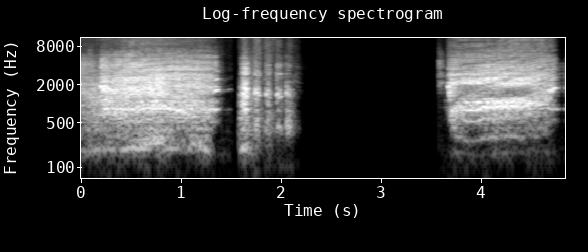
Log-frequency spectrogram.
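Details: Himalayan vulture gives a long, harsh, breathy rasp, then a quick run of four or five grunting pulses, and after a silence another drawn-out hiss.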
